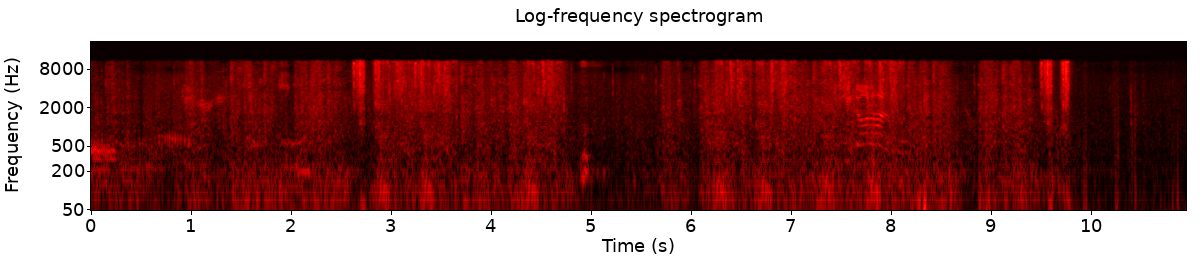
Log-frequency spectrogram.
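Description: Building pieces snap into place with rapid clacking knocks.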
